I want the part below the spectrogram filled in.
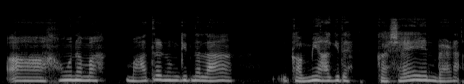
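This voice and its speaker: A man's voice: sits high, fairly even intonation, a little slow. A man voicing a worried poor brother. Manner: anxious, self-pitying, pleading. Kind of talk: Kannada cartoon dubbing.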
